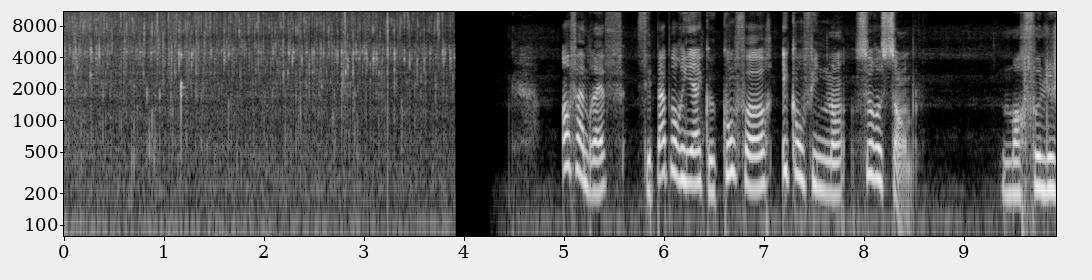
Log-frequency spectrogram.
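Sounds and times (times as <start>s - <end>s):
chicken simmering and sizzling in a saucepan: 0.0s - 3.9s
speech: 5.0s - 8.6s, 9.4s - 9.9s.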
